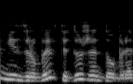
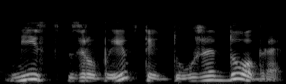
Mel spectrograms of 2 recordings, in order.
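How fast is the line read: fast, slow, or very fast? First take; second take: very fast; slow. First: The line is read at a very fast pace. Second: The line is read at a slow pace. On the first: "Ще швидше" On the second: "Тепер читаємо разом"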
